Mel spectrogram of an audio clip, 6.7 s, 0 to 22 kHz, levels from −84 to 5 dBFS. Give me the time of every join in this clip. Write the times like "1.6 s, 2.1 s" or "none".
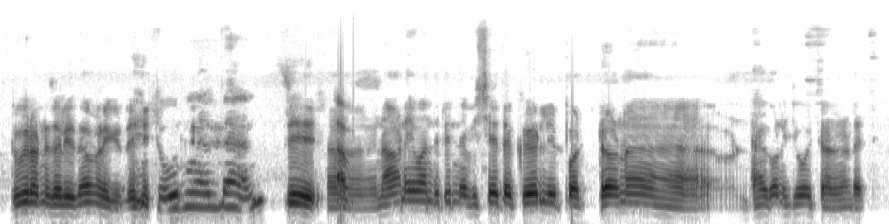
2.4 s

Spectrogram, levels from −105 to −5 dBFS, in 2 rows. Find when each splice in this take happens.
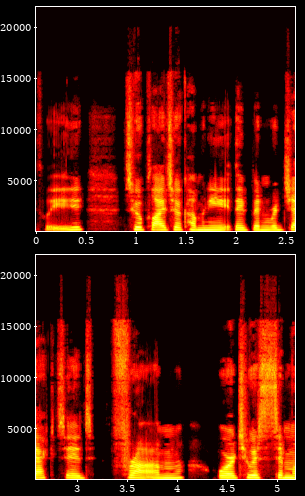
none

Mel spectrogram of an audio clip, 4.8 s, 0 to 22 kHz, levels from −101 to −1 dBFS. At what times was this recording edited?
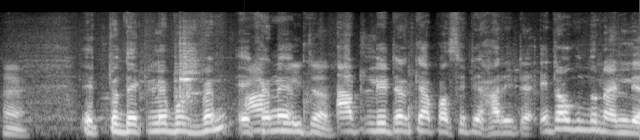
none

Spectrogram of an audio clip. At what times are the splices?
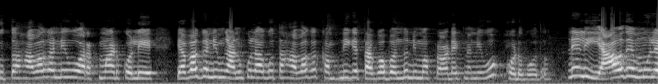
5.6 s

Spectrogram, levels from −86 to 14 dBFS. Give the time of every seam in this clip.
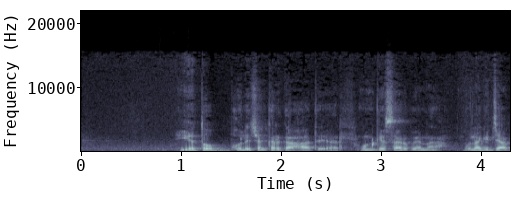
none

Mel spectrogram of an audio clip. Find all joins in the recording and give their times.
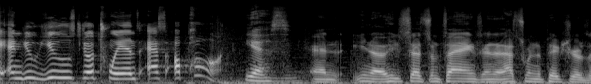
3.0 s

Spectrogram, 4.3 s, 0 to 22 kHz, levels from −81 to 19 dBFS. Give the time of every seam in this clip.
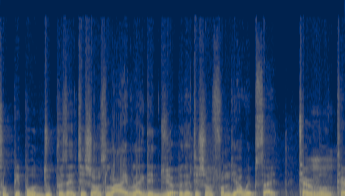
none

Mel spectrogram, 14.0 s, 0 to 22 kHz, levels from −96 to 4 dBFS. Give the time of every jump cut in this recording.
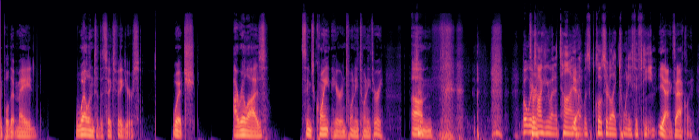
none

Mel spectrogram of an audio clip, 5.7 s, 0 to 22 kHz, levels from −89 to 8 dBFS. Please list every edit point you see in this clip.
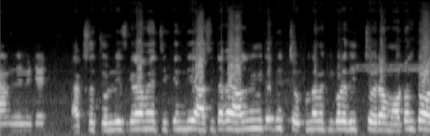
4.1 s

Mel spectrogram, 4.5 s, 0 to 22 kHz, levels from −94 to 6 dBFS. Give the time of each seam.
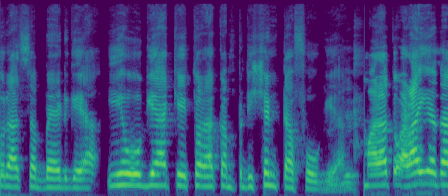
1.0 s, 3.6 s

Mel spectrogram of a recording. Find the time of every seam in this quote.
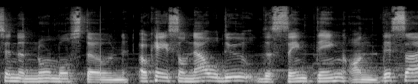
1.3 s

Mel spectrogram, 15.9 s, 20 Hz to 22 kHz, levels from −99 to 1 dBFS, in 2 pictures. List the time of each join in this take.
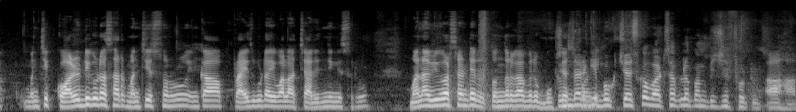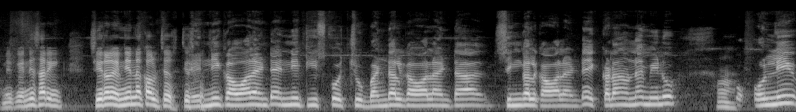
none

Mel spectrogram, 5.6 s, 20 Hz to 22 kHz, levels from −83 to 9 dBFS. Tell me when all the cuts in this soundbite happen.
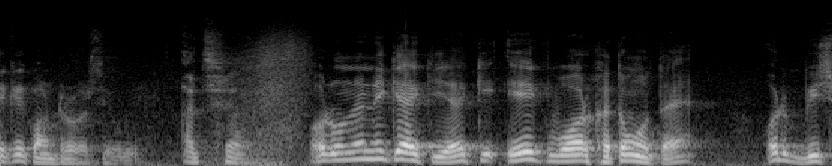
1.8 s

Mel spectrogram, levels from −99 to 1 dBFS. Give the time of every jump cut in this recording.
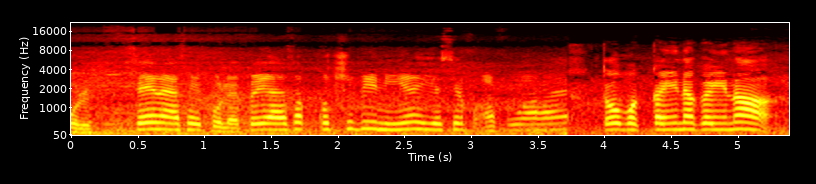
3.8 s

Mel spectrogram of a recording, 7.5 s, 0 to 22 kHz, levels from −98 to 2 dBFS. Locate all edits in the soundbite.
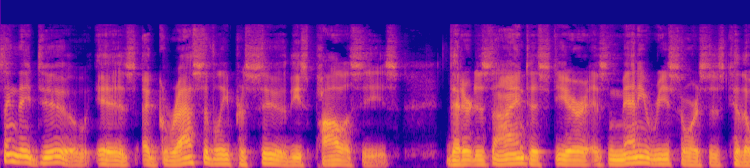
none

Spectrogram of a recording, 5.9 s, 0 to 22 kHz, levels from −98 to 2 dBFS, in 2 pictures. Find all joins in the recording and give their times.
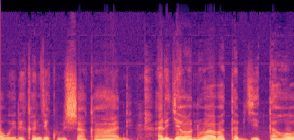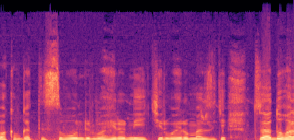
1.4 s

